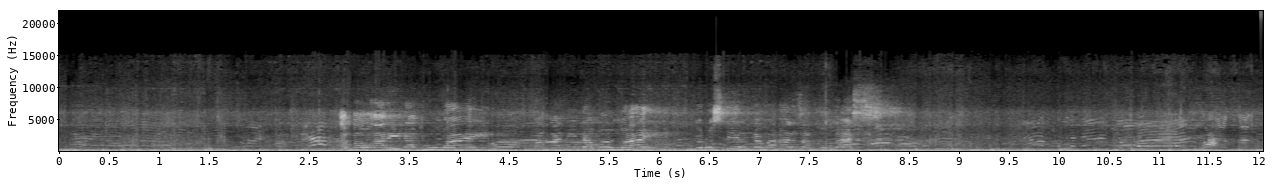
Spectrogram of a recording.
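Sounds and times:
street-dance music with heavy percussion: 0.0s - 12.0s
voices calling out or chanting: 0.0s - 12.0s.

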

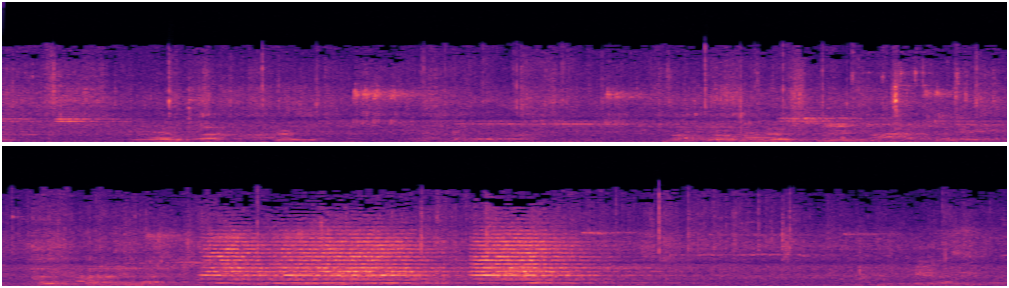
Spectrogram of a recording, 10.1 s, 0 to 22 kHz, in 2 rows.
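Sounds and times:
people talking: 0.0s - 8.0s, 9.2s - 10.0s.

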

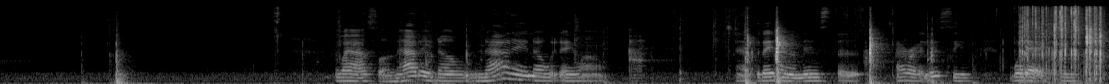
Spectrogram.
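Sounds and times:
person speaking: 3.3s - 6.2s, 7.2s - 11.0s.

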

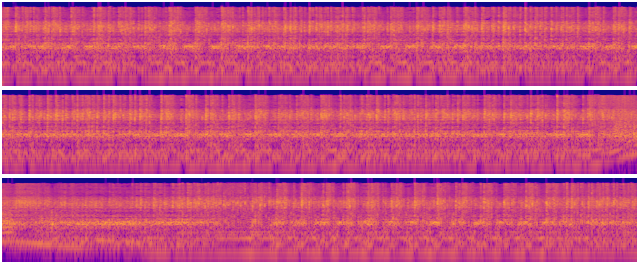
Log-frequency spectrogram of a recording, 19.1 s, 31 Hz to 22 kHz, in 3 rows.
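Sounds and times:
car engine idling: 0.0s - 19.0s
engine revving: 0.0s - 19.0s.

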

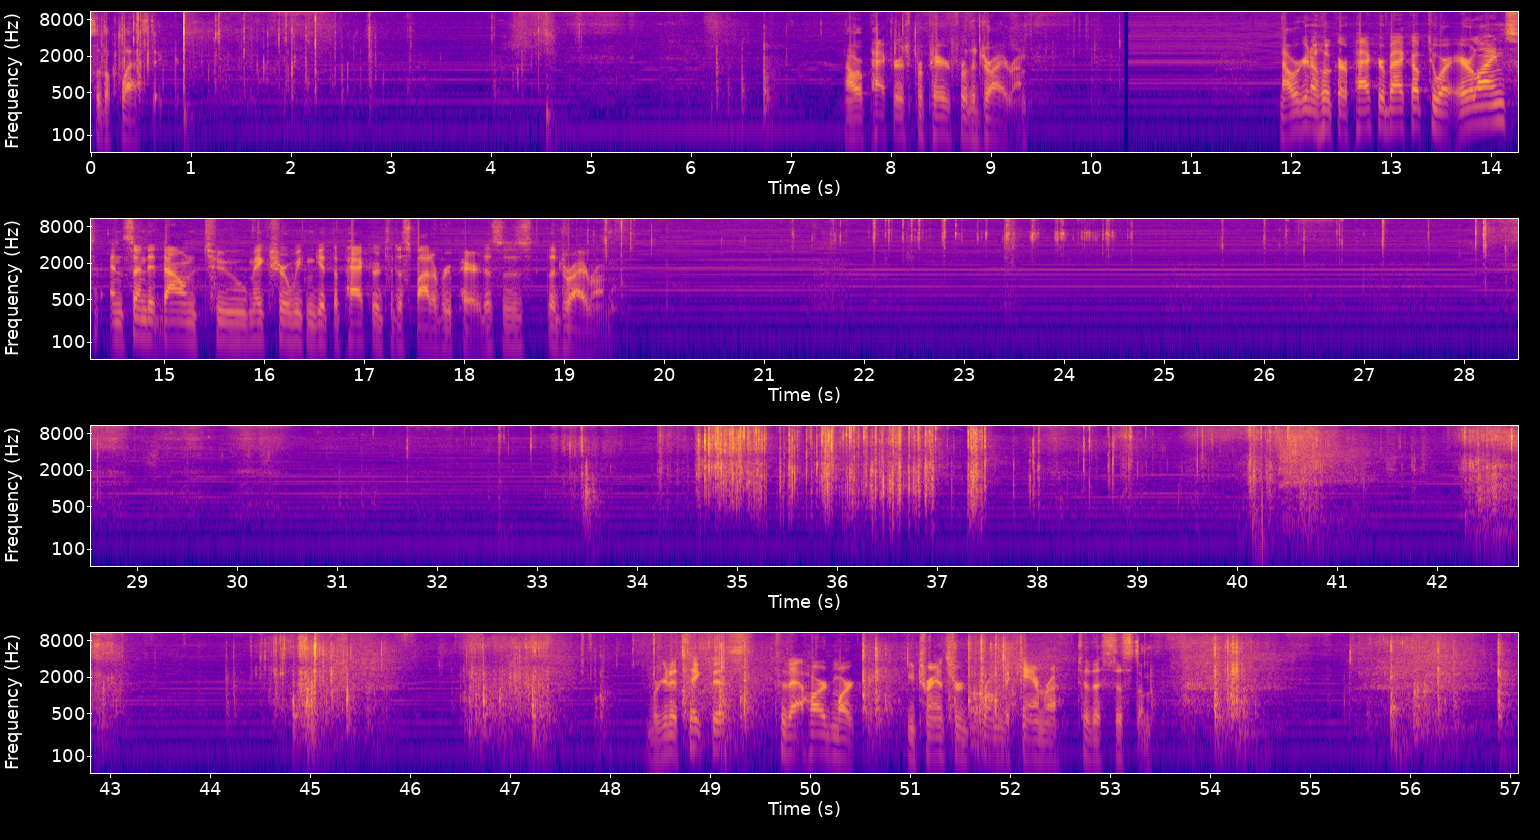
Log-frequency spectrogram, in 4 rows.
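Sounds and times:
buzzing electrical hum: 0.0s - 57.0s.

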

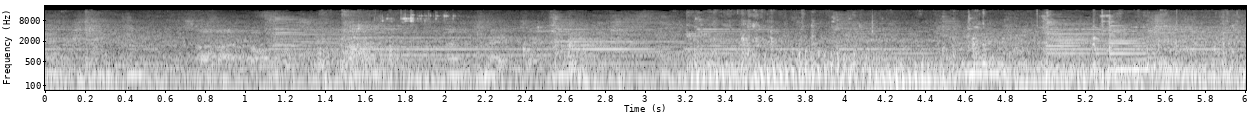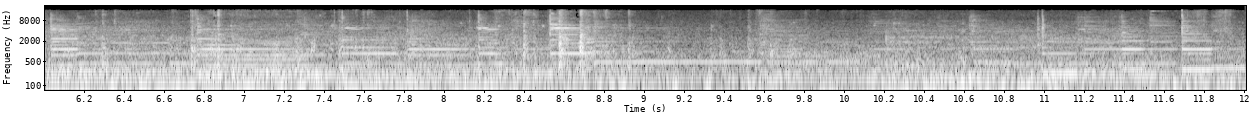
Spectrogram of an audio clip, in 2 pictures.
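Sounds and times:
instrumental music held notes: 0.0s - 12.0s.

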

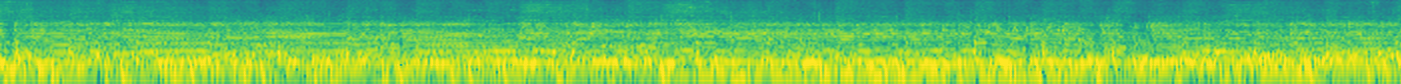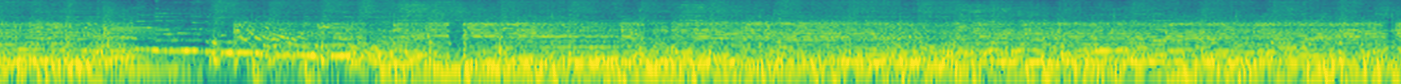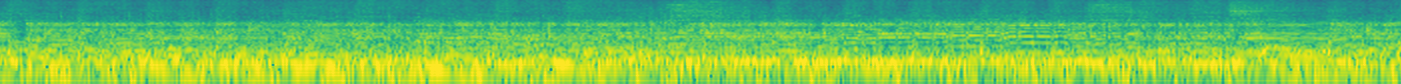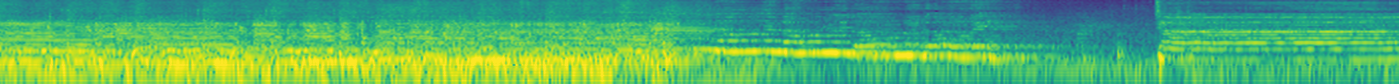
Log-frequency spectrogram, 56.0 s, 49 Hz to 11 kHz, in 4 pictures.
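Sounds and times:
live rock band playing: 0.0s - 50.2s.

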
